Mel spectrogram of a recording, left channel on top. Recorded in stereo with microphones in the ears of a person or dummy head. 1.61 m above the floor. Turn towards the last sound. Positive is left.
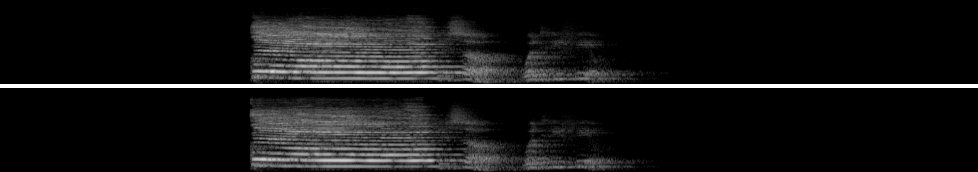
turn(degrees=25)  # may be behind; listen again after turning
